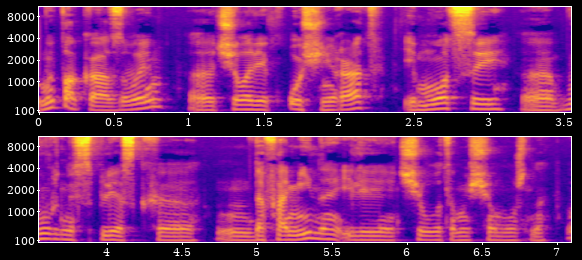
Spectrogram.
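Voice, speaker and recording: At a fairly slow pace, a man with a medium pitch and a dark, mellow tone talks with ordinary pitch variation. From Novosibirsk, Russia. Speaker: historian, museum co-founder. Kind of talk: casual interview.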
